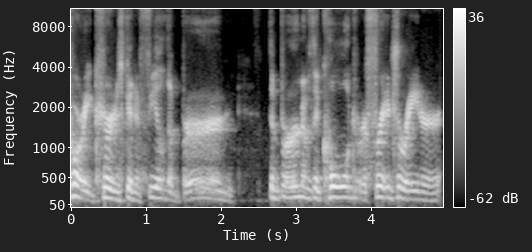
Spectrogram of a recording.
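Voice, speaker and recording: A raspy, put-on character voice carries a menacing tone. The pace is moderate. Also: man, high pitch for a man. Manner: menacing, gruff.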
